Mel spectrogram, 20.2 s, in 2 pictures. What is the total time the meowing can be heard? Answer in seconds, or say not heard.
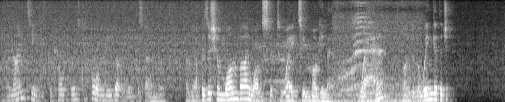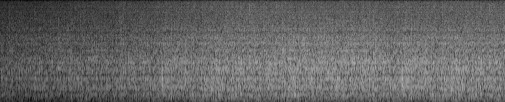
2 s.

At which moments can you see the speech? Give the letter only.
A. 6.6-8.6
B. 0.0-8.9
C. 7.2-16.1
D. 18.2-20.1
B.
